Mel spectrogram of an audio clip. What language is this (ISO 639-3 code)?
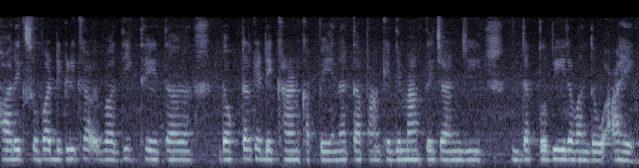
snd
